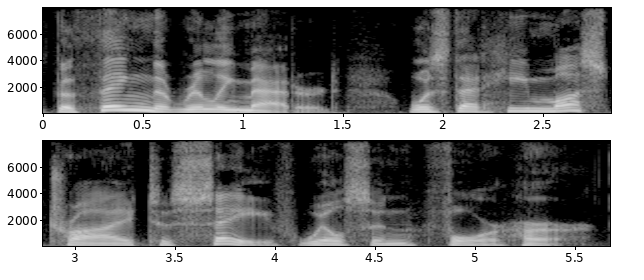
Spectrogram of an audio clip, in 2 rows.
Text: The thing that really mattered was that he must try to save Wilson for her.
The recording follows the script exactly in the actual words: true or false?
true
